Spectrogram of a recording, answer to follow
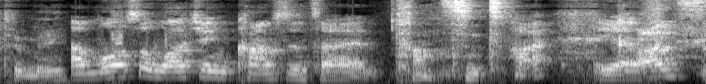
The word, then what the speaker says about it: Constantine: I'm also watching Constantine. Constantine. Yes. Is that how they pronounce it on the show? Yes. It's actually Constantine.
